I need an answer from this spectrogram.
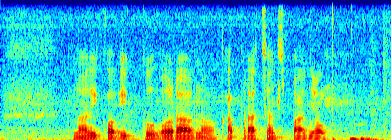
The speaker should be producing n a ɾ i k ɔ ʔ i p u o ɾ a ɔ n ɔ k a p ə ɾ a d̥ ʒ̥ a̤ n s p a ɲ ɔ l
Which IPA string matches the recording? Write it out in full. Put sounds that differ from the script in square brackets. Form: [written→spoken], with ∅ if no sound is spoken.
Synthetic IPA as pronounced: n a ɾ i k ɔ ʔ i [p→k] u o ɾ a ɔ n ɔ k a p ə ɾ a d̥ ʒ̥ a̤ n s p a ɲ ɔ l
